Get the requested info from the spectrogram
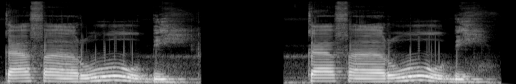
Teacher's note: Jadi hi ini sebetulnya dibaca panjang kalau kita wasalkan, kalau kita sambung. Tapi seandainya kita berhenti, ha damir yang panjang ya kecil ini akhirnya tidak kita baca panjang lagi. Hal damir ini kita sukunkan, kita matikan.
